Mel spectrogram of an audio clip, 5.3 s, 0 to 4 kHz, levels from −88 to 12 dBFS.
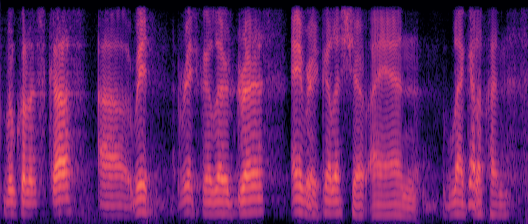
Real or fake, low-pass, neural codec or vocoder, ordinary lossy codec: fake; 3.6 kHz; codec, 16 kHz in and 24 kHz out, 0.4 kbps, LongCat-Audio-Codec, fine tuned four codebook decoder; none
